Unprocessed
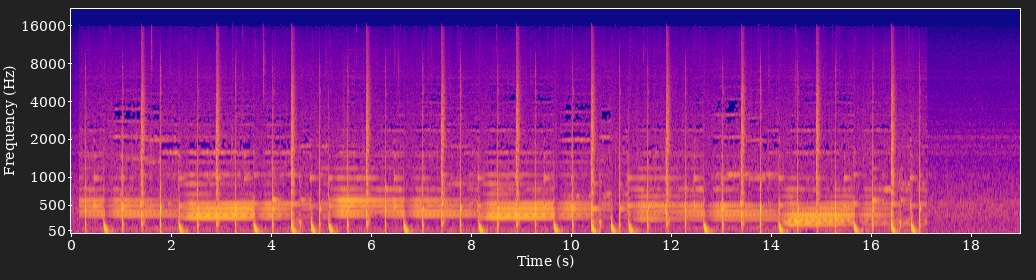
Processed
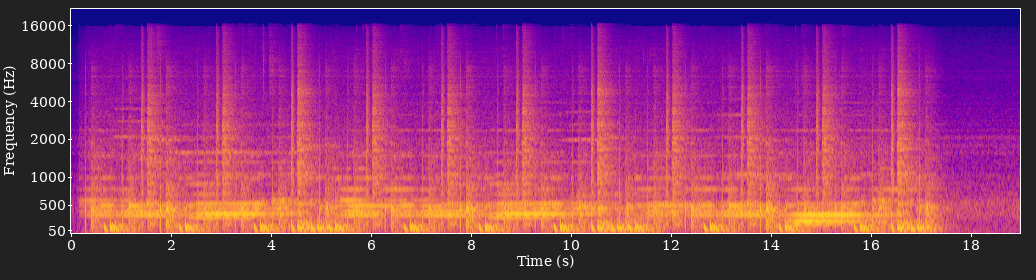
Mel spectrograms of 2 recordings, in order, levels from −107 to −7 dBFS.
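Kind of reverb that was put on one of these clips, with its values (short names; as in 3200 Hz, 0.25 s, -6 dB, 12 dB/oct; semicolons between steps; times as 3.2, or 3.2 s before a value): plate-style reverb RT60 1.2 s, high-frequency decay 0.75×, pre-delay 0.11 s, DRR -6.5 dB; gain -4.5 dB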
